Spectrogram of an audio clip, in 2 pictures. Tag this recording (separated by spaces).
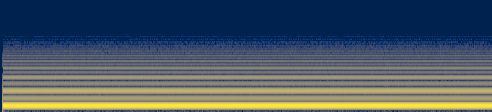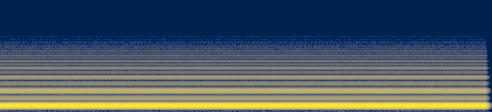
instruments sample wave mopho dave basic smith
